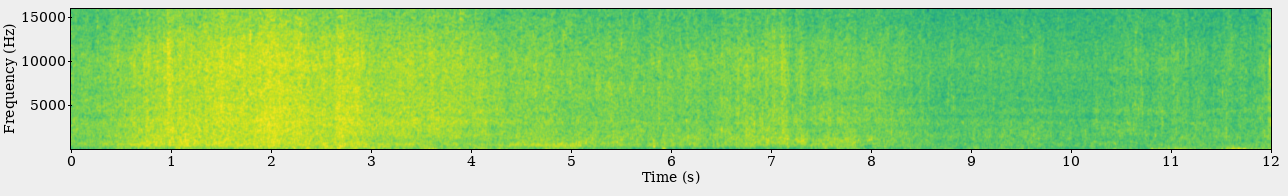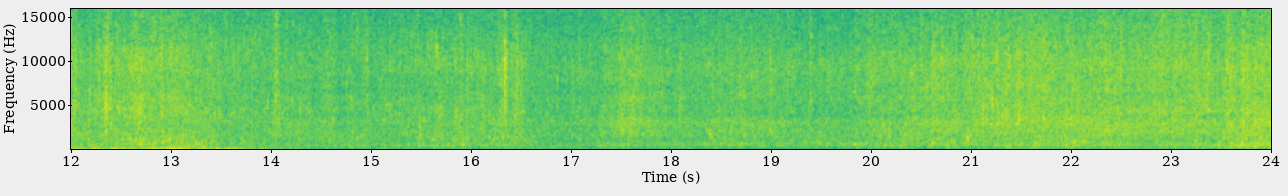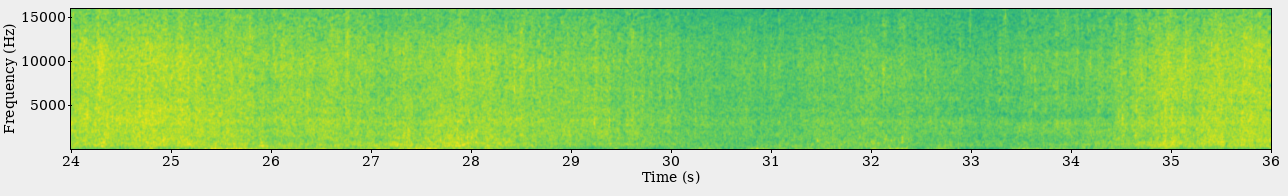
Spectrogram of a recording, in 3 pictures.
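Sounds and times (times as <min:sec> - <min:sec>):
ocean waves breaking on rocks: 0:00.4 - 0:08.4, 0:20.2 - 0:36.0.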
